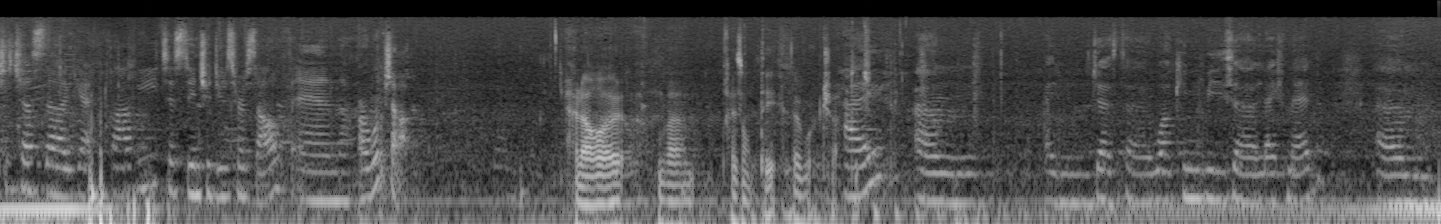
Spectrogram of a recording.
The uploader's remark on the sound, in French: En direct du lancement de la salle de sport Keep Cool Canada en partenariat avec LifeMed Clinic, 26/04/2018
